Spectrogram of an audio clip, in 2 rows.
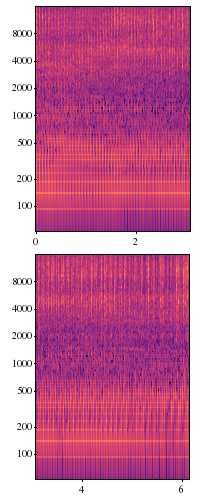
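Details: Engine with Solex 30 PICT carburettor, choke on: steady idle with a slightly uneven, lumpy beat and no clear knock, sounding rich, likely from overfuelling.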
